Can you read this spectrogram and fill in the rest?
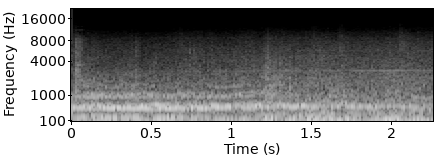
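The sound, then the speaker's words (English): A Humvee performing a rollover test maneuver at under 30 miles per hour, fitted with yellow bars to prevent tipping over; its engine drones loudly and steadily with a strained tire-scrub rumble underneath throughout, as if cornering hard. No one speaks. “Most Humvees do not have anti lock brakes or electronic stability control that prevent rollovers.”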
